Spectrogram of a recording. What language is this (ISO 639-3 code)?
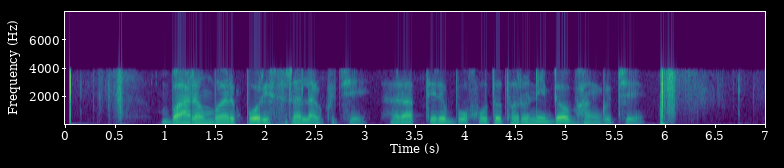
ori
